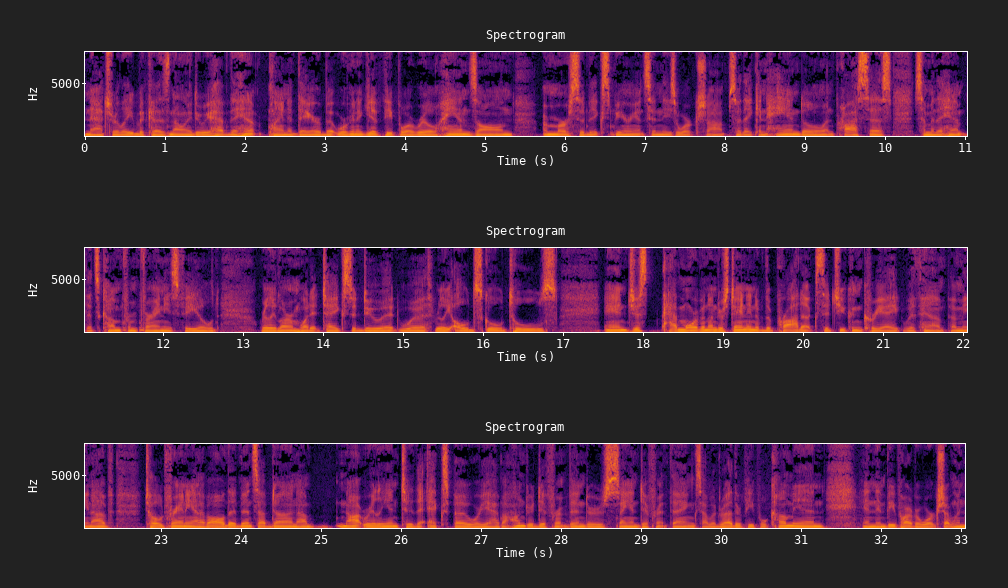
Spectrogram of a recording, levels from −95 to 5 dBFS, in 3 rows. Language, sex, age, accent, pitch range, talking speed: English, male, 40-59, American, 90-110 Hz, 205 wpm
